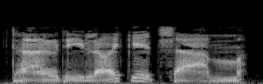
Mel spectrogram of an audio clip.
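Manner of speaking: very slow, drawn-out, scornful sneering tone. Narrator reads a hobbit at the mill-yard wall taunting another hobbit: sneering. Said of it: "he sneered".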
